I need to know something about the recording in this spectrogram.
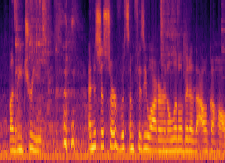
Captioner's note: chuckles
